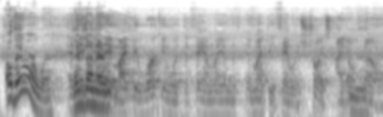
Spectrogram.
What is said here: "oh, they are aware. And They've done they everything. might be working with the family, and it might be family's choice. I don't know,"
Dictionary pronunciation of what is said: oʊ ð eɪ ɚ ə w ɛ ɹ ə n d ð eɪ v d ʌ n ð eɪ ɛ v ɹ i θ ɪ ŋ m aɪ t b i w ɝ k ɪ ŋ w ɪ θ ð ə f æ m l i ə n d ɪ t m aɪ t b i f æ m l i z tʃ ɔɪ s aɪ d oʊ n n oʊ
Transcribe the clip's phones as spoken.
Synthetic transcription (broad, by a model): oʊ ð eɪ ɚ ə w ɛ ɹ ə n ð eɪ v d ʌ n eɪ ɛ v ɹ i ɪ m aɪ t b i w ɝ k ɪ ŋ w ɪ ð ə f æ m l i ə n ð ɪ t m aɪ t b i f æ m l i z tʃ ɔɪ s aɪ d oʊ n n oʊ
